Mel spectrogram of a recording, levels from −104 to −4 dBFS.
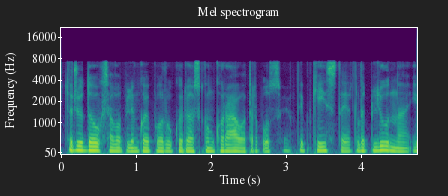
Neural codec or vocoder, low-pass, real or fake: codec, 16 kHz, 6 kbps, DAC; 7.2 kHz; fake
